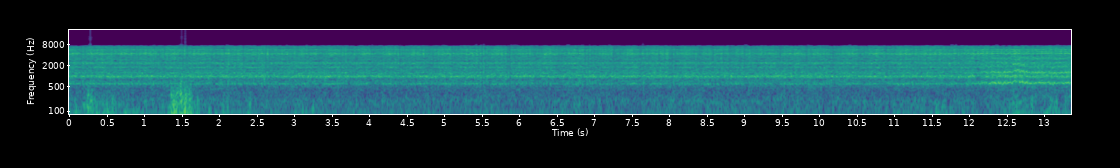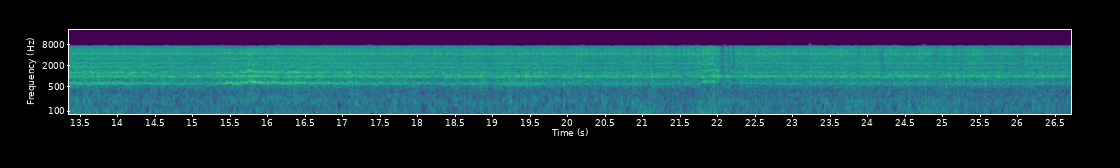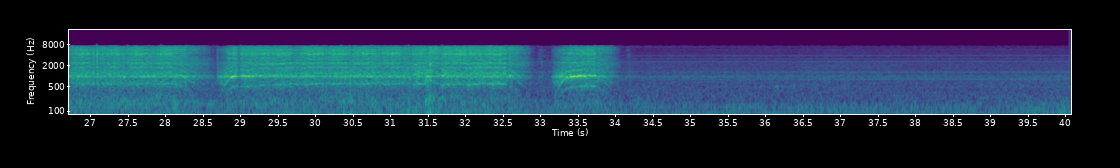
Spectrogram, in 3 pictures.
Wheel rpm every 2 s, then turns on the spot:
160, 160, 160, 160, 160, 160, 160, 170, 160, 160, 160, 160, 160, 120, 120, 160, 90, 0, 0, 0.
none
